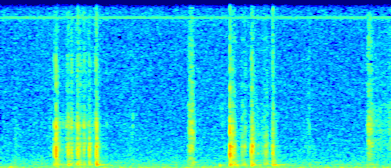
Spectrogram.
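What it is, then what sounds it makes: Floral foam block pressed, crunchy. Fingertips press and poke dimples into the top of a large, solid rectangular block of green Oasis floral foam resting on a black table. Nine short, dry, crunchy crackles come in irregular bursts, each a quick bright crunch that stops almost at once, with quiet gaps between them.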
